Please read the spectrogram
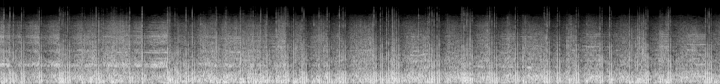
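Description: A fireworks display going off in a dense, continuous salvo: rows of ground-launched comets and aerial shells firing and bursting, with many sharp bangs and crackles close together.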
